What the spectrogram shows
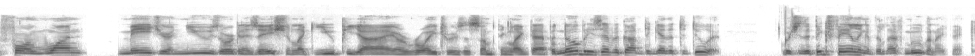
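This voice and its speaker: A man with a Canadian accent speaks at a fairly quick pace in a normal speaking voice, his pitch fairly high. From Canada (born in UK). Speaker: criminal defense lawyer. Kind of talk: interview. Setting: phone call.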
